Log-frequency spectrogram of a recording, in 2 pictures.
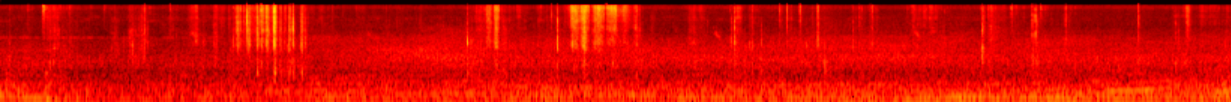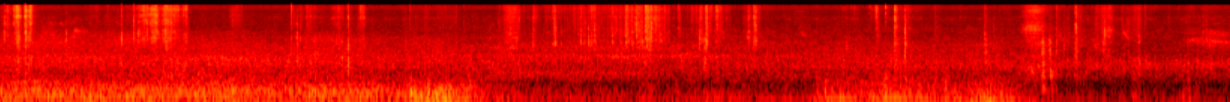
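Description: Paper seasoning packets being torn open and shaken out, with short crinkling and tearing sounds a few times, over a steady low rumble that drops away about two-thirds of the way through.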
